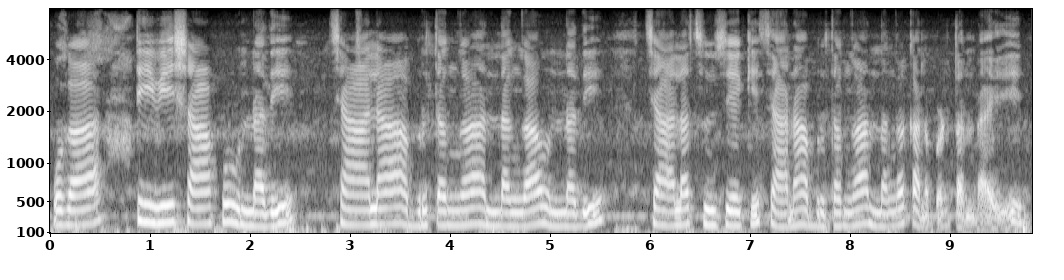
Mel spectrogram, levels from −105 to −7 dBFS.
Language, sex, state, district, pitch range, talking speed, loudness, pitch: Telugu, female, Andhra Pradesh, Sri Satya Sai, 180-210 Hz, 85 wpm, -14 LUFS, 195 Hz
